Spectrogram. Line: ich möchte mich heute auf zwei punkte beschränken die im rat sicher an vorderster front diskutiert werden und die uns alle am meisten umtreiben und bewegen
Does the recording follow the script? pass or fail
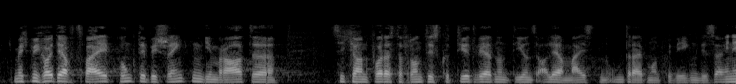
fail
